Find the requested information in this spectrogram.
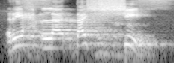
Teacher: Shinnya letakin di tengah lidah seperti C tapi dia tidak menempel.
